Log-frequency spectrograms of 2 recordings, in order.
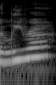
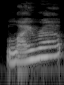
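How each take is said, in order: First: "Lyra" said LEE-ruh; first syllable of "Lyra" rhymes with "see"; alternative pronunciation. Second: "Lyra" said LYE-ruh; first syllable of "Lyra" rhymes with "eye"; alternative pronunciation. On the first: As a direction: say "Lyra" with an EE vowel, like "leer". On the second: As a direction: say "Lyra" with a long I, like "lie". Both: Shown as a demonstration. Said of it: "I'm not sure how to say that one".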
